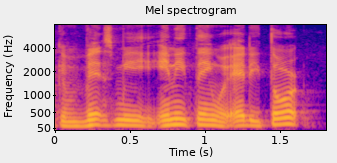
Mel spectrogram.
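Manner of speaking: ordinary talk, nothing marked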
